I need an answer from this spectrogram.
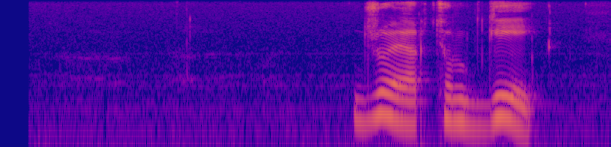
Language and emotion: Russian, angry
